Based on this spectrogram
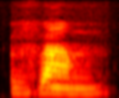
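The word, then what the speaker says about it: वं: em frente ao peito não esquecer de pronunciar ou a nos bidias mais aberto no sânscrito não existe o e somente o a então será lam vam Ram Yam ham certo então vamos começar Então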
